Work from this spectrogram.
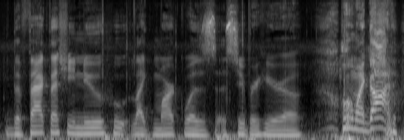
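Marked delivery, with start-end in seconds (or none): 3.4-4.0 high, loud fake astonishment; hammed-up disbelief; mock shock. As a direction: gasp it out as a huge fake revelation. Feigns shock at obvious spoiler.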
